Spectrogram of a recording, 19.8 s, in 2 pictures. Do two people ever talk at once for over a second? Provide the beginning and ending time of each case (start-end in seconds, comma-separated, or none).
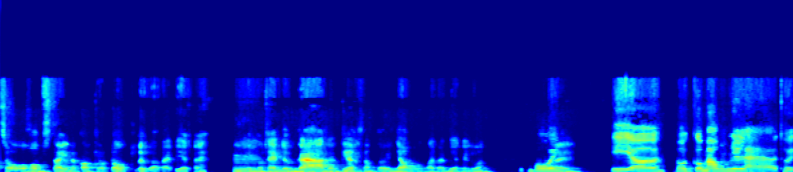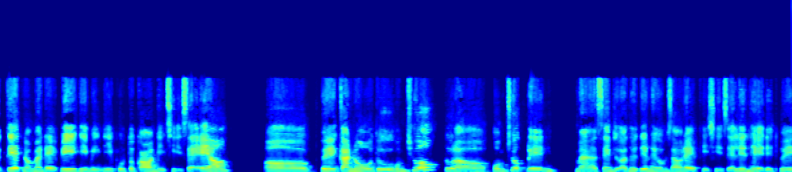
none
